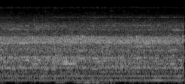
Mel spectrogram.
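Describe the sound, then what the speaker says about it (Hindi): An electric kitchen blender grinding onion with a little water into a paste, a loud steady whirring motor heard close up, running continuously until it cuts off abruptly. "अब इसको हम ब्लेंडर कर लेंगे।"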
